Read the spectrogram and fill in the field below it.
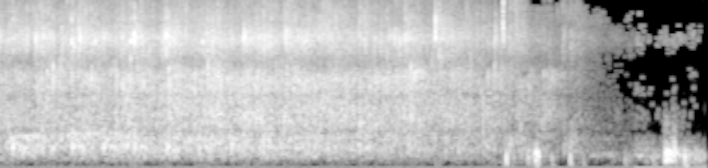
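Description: A crowd applauds in a dense, steady patter of many hands clapping for about five seconds, then thins out into a few scattered final claps.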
